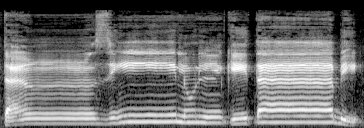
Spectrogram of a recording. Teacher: یہاں پر نون ساکن کے بعد زا حروف اخفا میں سے ہے، تو ہم یہاں پر اخفا کرتے ہوئے غنہ زمانے کی آواز دیں گے۔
